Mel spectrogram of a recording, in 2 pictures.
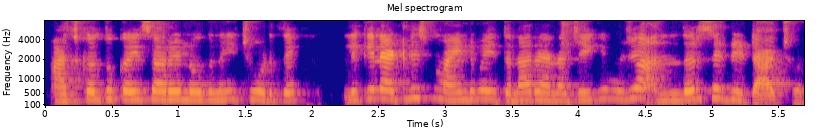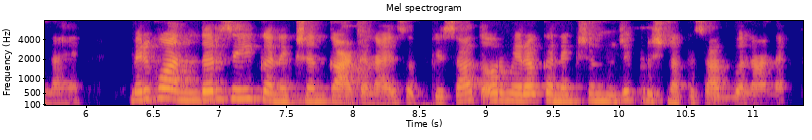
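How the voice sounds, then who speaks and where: A woman with a high voice teaches a spiritual lesson over an online call from home. She talks in a chatty, loose way, repeats phrases for emphasis and drops in English words. There is a faint hiss of noise behind her. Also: normal speed, a little mellow. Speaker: spiritual teacher telling scripture stories.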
